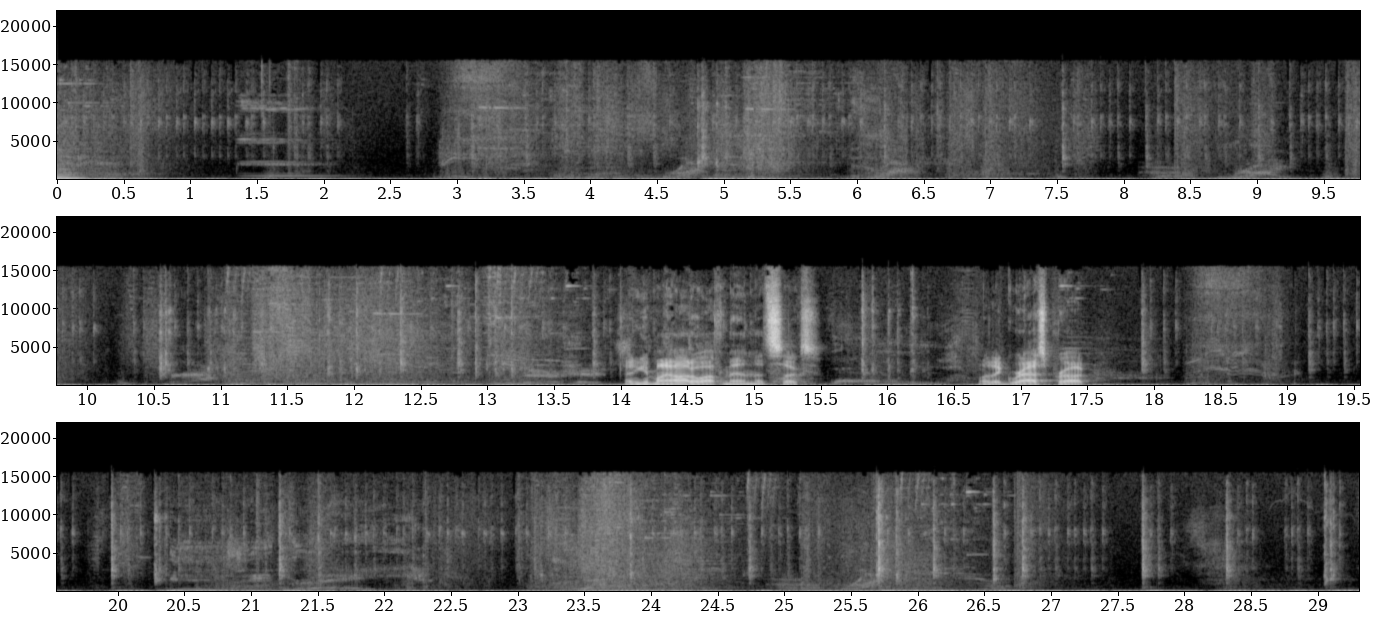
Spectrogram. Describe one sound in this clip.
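Quick hits and zaps sound as game characters battle.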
